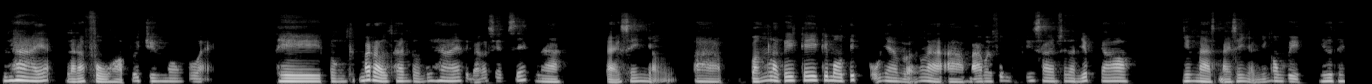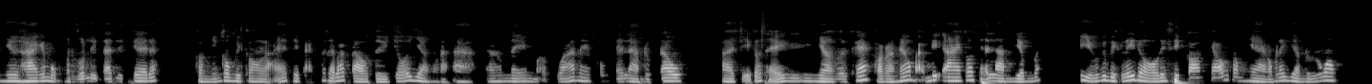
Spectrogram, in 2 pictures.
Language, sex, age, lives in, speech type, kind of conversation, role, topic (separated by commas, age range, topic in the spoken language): Vietnamese, male, 20-24, Vietnam, conversation, advice, advisor, Làm thế nào để đặt ranh giới và từ chối khéo léo mà không làm tổn thương người khác?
